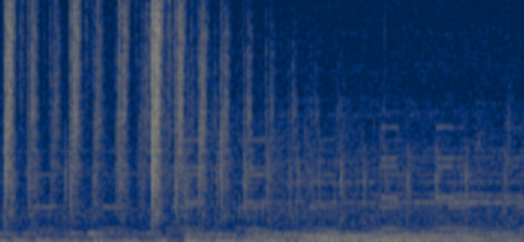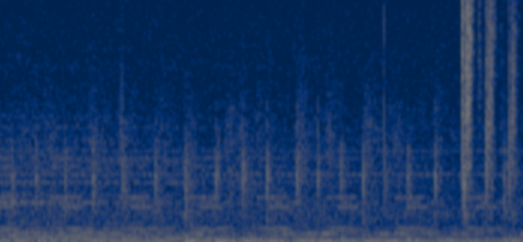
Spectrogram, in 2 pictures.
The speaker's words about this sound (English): And I just, that pause was because I just heard the most audible footsteps in the hallway. Someone left for work, I guess.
